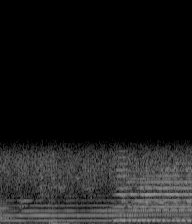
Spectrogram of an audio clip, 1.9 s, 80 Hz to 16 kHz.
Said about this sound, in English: The courthouse clock struck the hour. The sounds went across a town that was empty. Emptier than it had ever been before. Over empty streets and empty lots and empty lawns, the sound went. 10, 11, 12.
